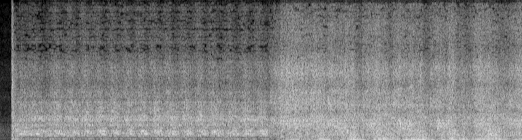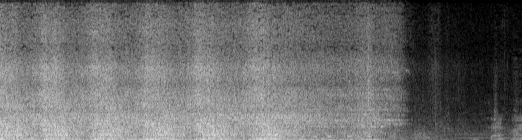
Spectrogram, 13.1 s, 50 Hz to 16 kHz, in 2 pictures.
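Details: Worn-out 1974 Ford F250 Highboy V8 after tightening battery cables and adjusting timing: catches and runs with an uneven, lumpy beat, seems flooded, stumbles and dies; rough running from a not-yet-set carburetor.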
